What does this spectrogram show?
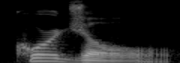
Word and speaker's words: cordial: uh c c and the last sound is the L but it's the dark L with the tongue in the back of the mouth oh cordial cordial cordial the word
